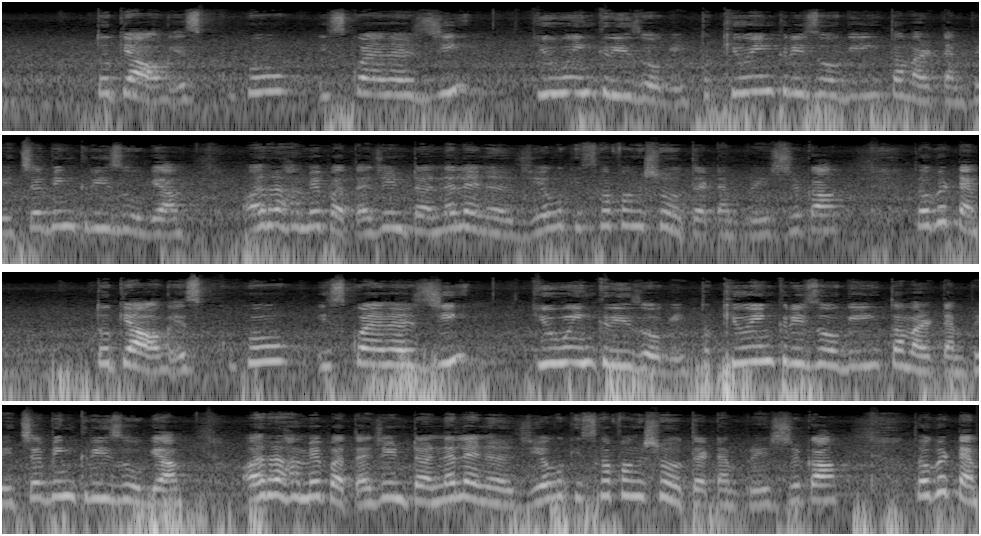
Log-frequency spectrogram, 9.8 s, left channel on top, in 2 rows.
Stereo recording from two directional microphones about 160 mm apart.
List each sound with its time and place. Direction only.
0.4 s a woman's voice: 20° right (ahead or behind)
